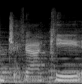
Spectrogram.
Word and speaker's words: Jacquie: email for everyone that works here and or Jackie my name is spelled weird it's j a c q IE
